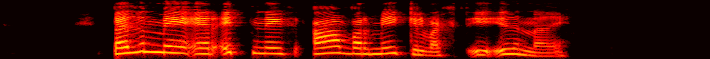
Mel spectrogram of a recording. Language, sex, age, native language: Icelandic, female, 20-29, Icelandic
